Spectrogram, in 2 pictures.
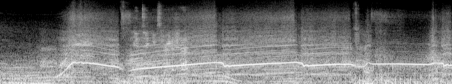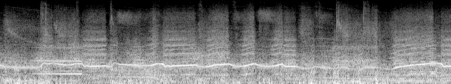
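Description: A sports car engine revs high and roars, shifting gears as it speeds up.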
